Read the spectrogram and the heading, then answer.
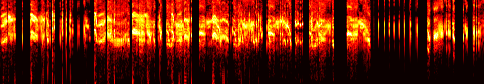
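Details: Calls for luring swiftlets: continuous rasping, chittering twitter with many rapid breaks, steady and loud throughout.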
